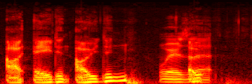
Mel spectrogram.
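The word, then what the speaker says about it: Audien: to say this a u d i e Aiden aen where's that Oden oh yeah better known as aian better known as audian yeah I now I know who you're talking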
